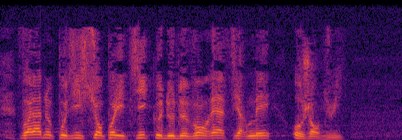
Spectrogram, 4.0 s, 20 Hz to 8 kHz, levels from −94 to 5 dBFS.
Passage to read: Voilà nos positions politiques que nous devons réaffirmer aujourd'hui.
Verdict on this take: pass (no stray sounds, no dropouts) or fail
pass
